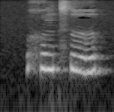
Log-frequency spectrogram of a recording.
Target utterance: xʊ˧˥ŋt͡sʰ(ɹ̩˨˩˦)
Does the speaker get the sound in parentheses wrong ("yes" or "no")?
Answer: no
